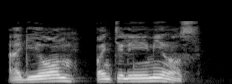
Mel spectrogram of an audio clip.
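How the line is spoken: Booming over loudspeakers. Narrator (Russian): прогремел из динамиков

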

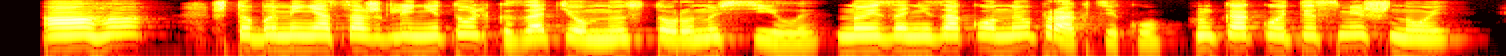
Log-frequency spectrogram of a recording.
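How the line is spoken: Hysterical laughter. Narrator (Russian): Иви истерически расхохоталась

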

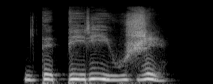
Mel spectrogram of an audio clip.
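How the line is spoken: Angry hiss, fox. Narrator (Russian): сердито прошипела лиса

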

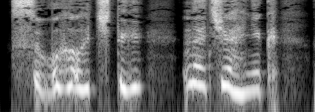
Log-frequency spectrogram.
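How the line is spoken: Shouting. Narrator (Russian): закричала

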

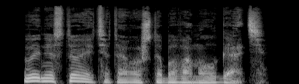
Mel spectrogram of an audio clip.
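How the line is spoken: Cold, through teeth. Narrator (Russian): холодно процедил Доусон

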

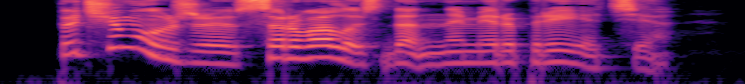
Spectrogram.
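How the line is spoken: Calm question. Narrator (Russian): спокойно спросила Агния

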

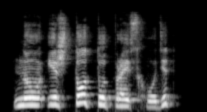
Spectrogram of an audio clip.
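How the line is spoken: Muffled bark. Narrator (Russian): Глухо рявкнул начальник магического департамента

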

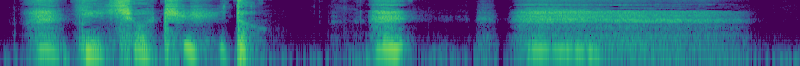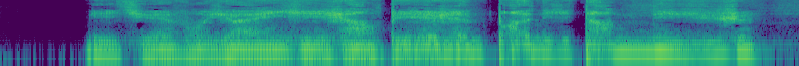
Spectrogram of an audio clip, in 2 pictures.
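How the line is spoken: Laughing speech. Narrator (Chinese): 楚留香笑着说

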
